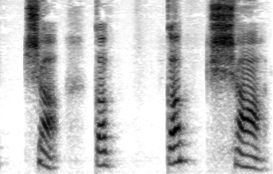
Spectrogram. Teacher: इसमें क और श मिला इसलिए इसकी साउंड में भी क और श की आवाज आती है, क्षा, कक्षा ऐसे बोलते हैं ना।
